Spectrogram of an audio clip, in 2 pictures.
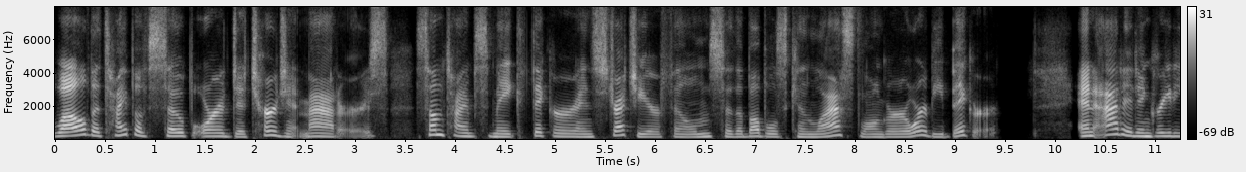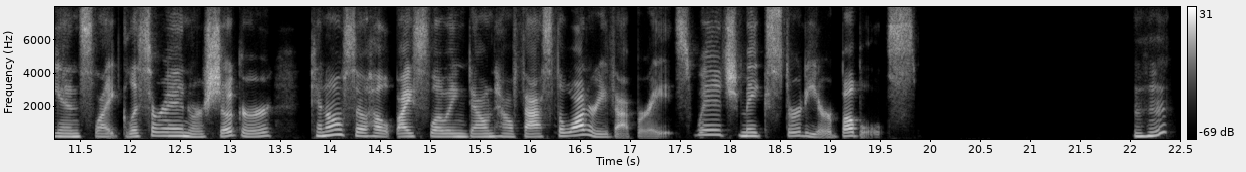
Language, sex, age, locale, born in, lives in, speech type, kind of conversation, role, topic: English, female, 35-39, en-US, United States, United States, read, expert-assistant, expert, Why do bubbles form in soapy water?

